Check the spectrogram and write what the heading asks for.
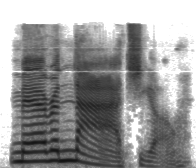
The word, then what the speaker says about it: Marinaccio: so yes I do marinach yo that's the baseball reference pronunciation the way Joe says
